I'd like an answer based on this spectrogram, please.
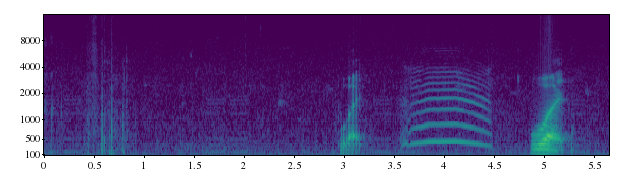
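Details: Siamese cat named Kaffir complaining indoors about a messy table: one sustained arched meow, rising then falling, framed by short human spoken interjections just before and after it in a small room.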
